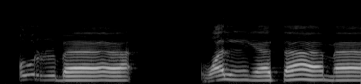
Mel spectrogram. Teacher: এখানে এই যে খাড়া জবর রয়েছে, এখানে যদি আমরা থেমে পড়ি তাহলে এই খাড়া জবর এক আলিফই টেনে হবে। উরবা ওয়াল ইয়াতামা, যেখানে থেমে পড়ি না কেন এরকম জায়গা হলে সেখানে এক আলিফই টেনে পড়তে হবে।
